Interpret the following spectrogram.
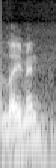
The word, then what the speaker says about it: Lemon: Uh at the Z you got Jacobe Lane and at the the Y McKay is it Lemon or Layman? Yeah. Mai Lemon.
